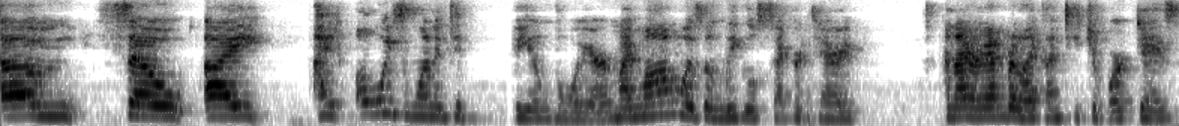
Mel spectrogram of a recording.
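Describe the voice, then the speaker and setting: The woman's pitch is fairly high and her pace moderate. She has a plain, everyday voice. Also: ordinary pitch variation. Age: 60s. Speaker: tourism executive. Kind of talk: interview.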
